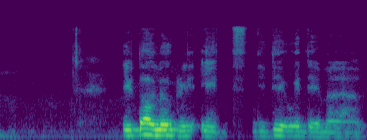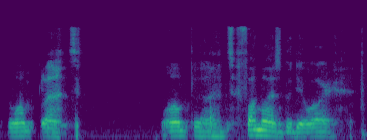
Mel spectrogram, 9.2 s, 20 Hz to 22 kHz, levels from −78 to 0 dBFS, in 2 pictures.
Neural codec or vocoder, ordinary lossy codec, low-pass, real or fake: codec, 24 kHz, 3 kbps, HILCodec; AAC, 48 kbps; 10.8 kHz; fake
